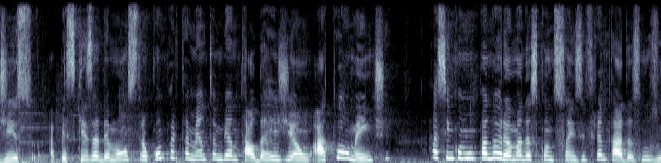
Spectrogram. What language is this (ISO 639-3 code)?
por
